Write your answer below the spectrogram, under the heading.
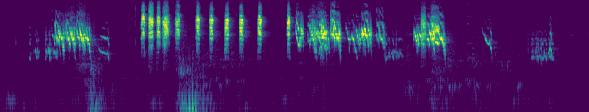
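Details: Budgerigar chattering happily: a long run of scratchy warbles, then a series of about eight rapid clicking chirps in a regular row, followed by more buzzy chatter and softer squeaks, with brief low thuds.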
